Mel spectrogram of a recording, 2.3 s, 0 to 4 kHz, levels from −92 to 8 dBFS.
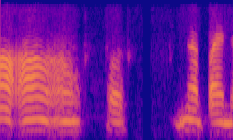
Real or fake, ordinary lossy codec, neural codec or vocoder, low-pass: real; none; none; 3.6 kHz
